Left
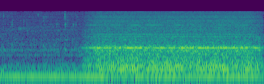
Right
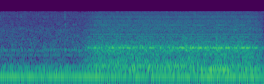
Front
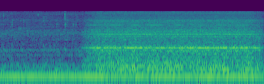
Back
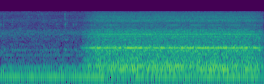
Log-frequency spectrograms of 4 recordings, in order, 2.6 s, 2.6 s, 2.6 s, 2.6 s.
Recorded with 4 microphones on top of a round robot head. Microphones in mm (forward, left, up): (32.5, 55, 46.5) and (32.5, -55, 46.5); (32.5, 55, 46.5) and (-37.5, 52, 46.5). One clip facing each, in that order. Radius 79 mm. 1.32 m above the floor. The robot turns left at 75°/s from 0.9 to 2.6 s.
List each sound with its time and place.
Only background noise.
